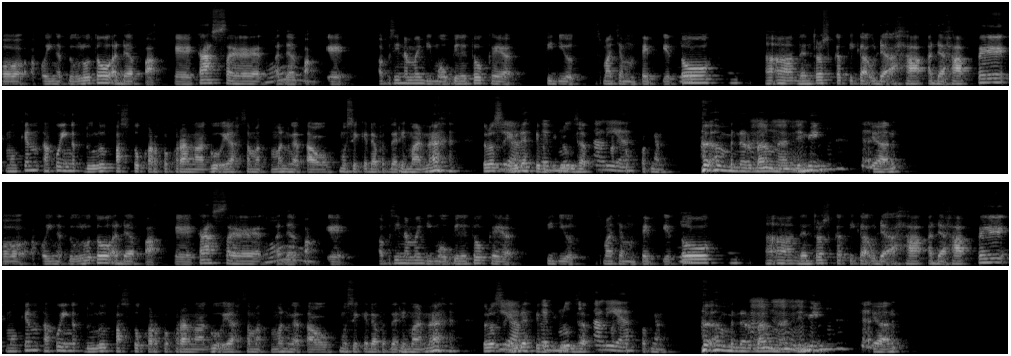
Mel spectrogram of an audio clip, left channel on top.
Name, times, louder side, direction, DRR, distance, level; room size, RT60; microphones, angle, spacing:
voice 1, 0.0-2.9 3.2-3.4 3.8-5.1 5.4-5.7 6.0-7.1 7.6-14.6 14.9-15.9 16.6-16.7 17.1-18.2 18.8-19.0, left 1 dB, 35° left, 5 dB, 1.1 m, -33 dB
voice 2, 2.6-3.2 6.8-6.9 7.3-7.4 15.0-16.4 17.5-19.0, right 2 dB, 20° right, 6 dB, 0.5 m, -38 dB
6.5 x 2.9 x 5.4 m, 0.31 s
head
